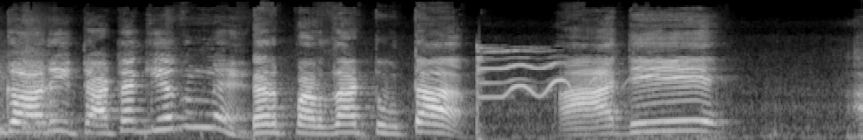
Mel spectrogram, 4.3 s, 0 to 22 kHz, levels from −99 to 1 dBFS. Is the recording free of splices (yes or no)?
no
